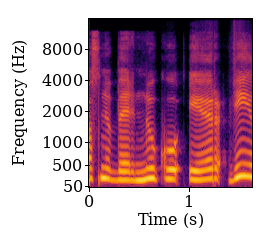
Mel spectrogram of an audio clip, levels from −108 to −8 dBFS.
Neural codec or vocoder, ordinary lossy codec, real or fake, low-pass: autoencoder, 48 kHz, 32 numbers a frame, DAC-VAE, trained on Japanese speech; Opus, 32 kbps; fake; 14.4 kHz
